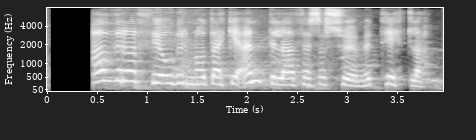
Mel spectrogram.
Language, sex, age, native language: Icelandic, female, 40-49, Icelandic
